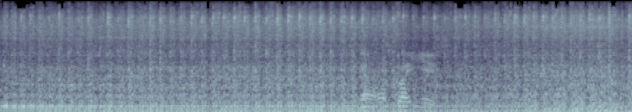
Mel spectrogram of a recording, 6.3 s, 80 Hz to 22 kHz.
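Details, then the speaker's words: 1977 Kawasaki KZ650/Z650 B1 inline-four, air screws 2¼ turns out (manual says 1½), second-hand starter fitted; choppy, uneven idle with lumpy, popping exhaust note that never settles; carbs still need syncing. "still need to be synced"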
